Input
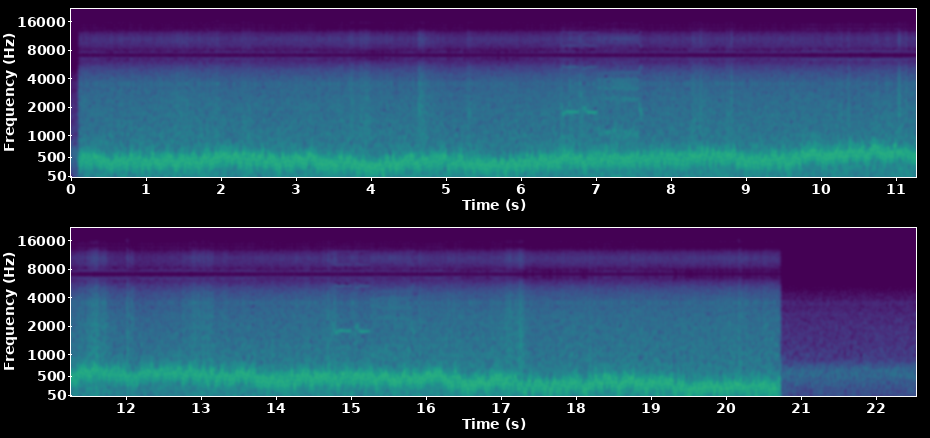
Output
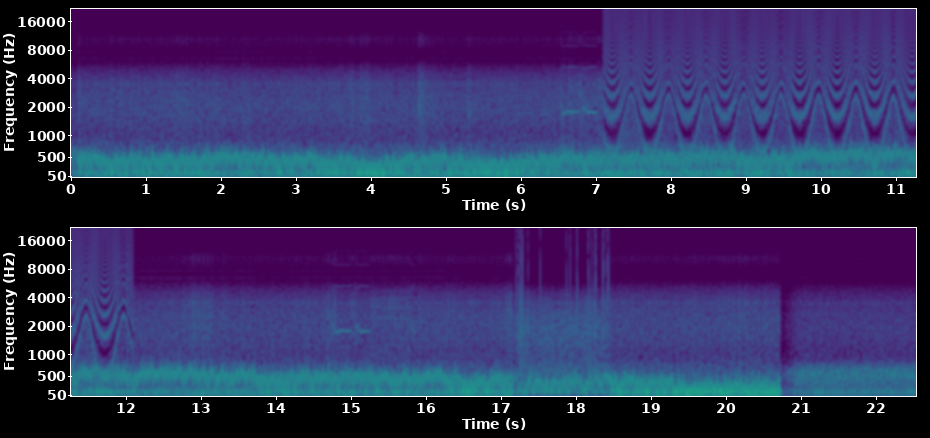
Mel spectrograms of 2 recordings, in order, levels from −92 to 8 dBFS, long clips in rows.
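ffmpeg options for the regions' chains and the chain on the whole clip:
ffmpeg -i in.wav -filter_complex "[0:a]asettb=1/sr,asplit=3[link_01][link_02][link_03];[link_01]atrim=end=7.094[link_04];[link_02]atrim=start=7.09:end=12.1,asetpts=PTS-STARTPTS,afade=type=in:duration=0.004:curve=qsin,afade=type=out:start_time=5.006:duration=0.004:curve=qsin,highpass=54,acrusher=samples=28:mix=1:aa=0.000001:lfo=1:lforange=28:lforate=2[link_05];[link_03]atrim=start=12.096[link_06];[link_04][link_05]acrossfade=duration=0.004:curve1=hsin:curve2=qsin[link_07];[link_07][link_06]acrossfade=duration=0.004:curve1=qsin:curve2=hsin,asettb=1/sr,asplit=3[link_08][link_09][link_10];[link_08]atrim=end=17.164[link_11];[link_09]atrim=start=17.16:end=18.45,asetpts=PTS-STARTPTS,afade=type=in:duration=0.004:curve=qsin,afade=type=out:start_time=1.286:duration=0.004:curve=qsin,bandpass=frequency=1200:width_type=q:width=0.7,tremolo=f=80:d=0.333,aeval=exprs='(mod(22.4*val(0)+1,2)-1)/22.4':channel_layout=same[link_12];[link_10]atrim=start=18.446[link_13];[link_11][link_12]acrossfade=duration=0.004:curve1=hsin:curve2=qsin[link_14];[link_14][link_13]acrossfade=duration=0.004:curve1=qsin:curve2=hsin,acompressor=threshold=-42dB:ratio=6,equalizer=frequency=125:width_type=o:width=1:gain=10,equalizer=frequency=250:width_type=o:width=1:gain=-3,equalizer=frequency=1000:width_type=o:width=1:gain=-9,acrossover=split=170[link_15][link_16];[link_16]acompressor=threshold=-58dB:ratio=1.5[link_17];[link_15][link_17]amix=inputs=2:normalize=0,volume=8.5dB" out.wav

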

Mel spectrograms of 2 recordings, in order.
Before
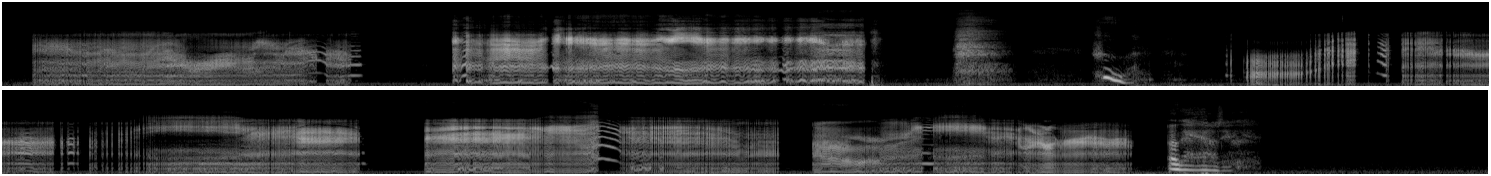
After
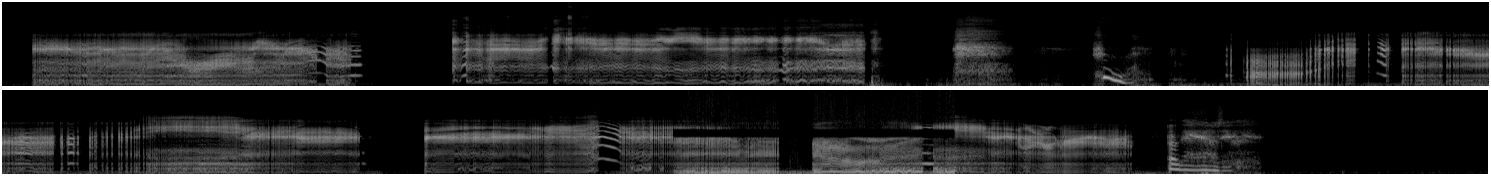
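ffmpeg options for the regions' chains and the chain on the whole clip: ffmpeg -i in.wav -filter_complex "[0:a]asettb=1/sr,asplit=3[link_01][link_02][link_03];[link_01]atrim=end=3.534[link_04];[link_02]atrim=start=3.53:end=5.88,asetpts=PTS-STARTPTS,afade=type=in:duration=0.004:curve=qsin,afade=type=out:start_time=2.346:duration=0.004:curve=qsin,highpass=210,equalizer=frequency=12000:width=0.68:gain=8,aeval=exprs='0.501*(abs(mod(val(0)/0.501+3,4)-2)-1)':channel_layout=same[link_05];[link_03]atrim=start=5.876[link_06];[link_04][link_05]acrossfade=duration=0.004:curve1=hsin:curve2=qsin[link_07];[link_07][link_06]acrossfade=duration=0.004:curve1=qsin:curve2=hsin,asettb=1/sr,asplit=3[link_08][link_09][link_10];[link_08]atrim=end=21.584[link_11];[link_09]atrim=start=21.58:end=24.4,asetpts=PTS-STARTPTS,afade=type=in:duration=0.004:curve=qsin,afade=type=out:start_time=2.816:duration=0.004:curve=qsin,bass=frequency=250:gain=13,treble=frequency=4000:gain=-14,acrusher=bits=4:mode=log:mix=0:aa=0.000001,asuperstop=centerf=2600:order=20:qfactor=2[link_12];[link_10]atrim=start=24.396[link_13];[link_11][link_12]acrossfade=duration=0.004:curve1=hsin:curve2=qsin[link_14];[link_14][link_13]acrossfade=duration=0.004:curve1=qsin:curve2=hsin,agate=range=-12dB:threshold=-55dB:ratio=16:detection=peak,equalizer=frequency=2200:width=5.7:gain=13.5,acompressor=threshold=-27dB:ratio=10,volume=-1dB" out.wav

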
